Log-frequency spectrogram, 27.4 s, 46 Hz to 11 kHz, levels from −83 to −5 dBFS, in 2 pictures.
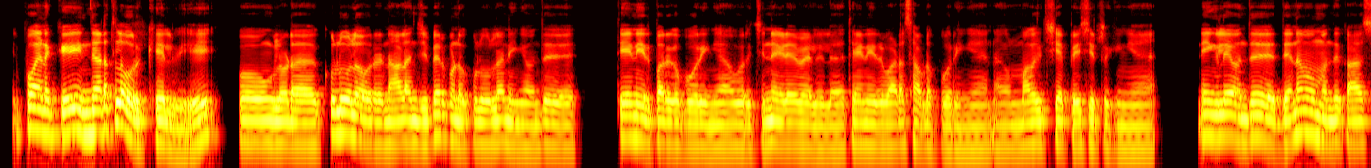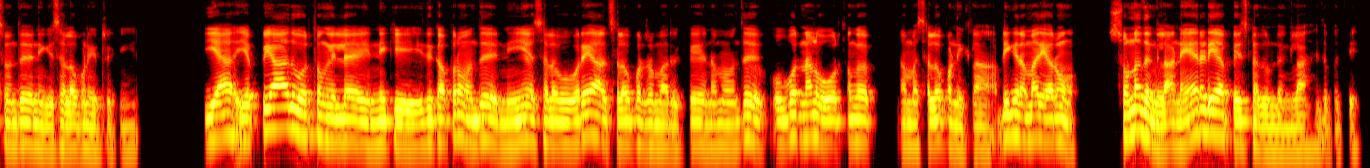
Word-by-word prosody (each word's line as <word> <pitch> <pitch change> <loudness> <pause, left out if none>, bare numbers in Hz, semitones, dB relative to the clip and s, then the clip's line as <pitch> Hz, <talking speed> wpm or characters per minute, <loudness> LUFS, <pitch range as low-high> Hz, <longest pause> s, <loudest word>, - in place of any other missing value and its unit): இப்போ, 170 - -1
எனக்கு 145 -1 +3
இந்த 140 +1 +4
இடத்துல 195 +4 +5
ஒரு 105 - +5
கேள்வி. 100 -7 +2 0.5
இப்போ 110 - -2 0.2
உங்களோட 105 -1 +3 0.3
குழுவுல 140 -2 +5
ஒரு 105 -1 0
4,5 110 0 +1
பேர் 135 -1 +1
கொண்ட 110 -3 +1
குழுவுல, 105 +1 +1
நீங்க 95 -1 -2
வந்து 95 +2 -2 0.7
தேநீர் 125 -4 +1
பருக 105 -1 +2
போறீங்க. 95 -1 0 0.2
ஒரு 95 -1 -1
சின்ன 105 +1 +1
இடைவேளயில 95 -3 -1 0.2
தேநீர், 100 -1 -1
வடை 95 +1 -1
சாப்பிட 95 0 -3
போறீங்க, 90 -1 -5 0.2
ந - - -9 0.3
மகிழ்ச்சியா 105 +2 -1
பேசீட்டு 100 0 -1
இருக்கீங்க. 90 -1 -5 0.7
நீங்களே 135 0 +3
வந்து 115 +3 +1 0.3
தினமும் 140 +2 +1
வந்து 110 0 +1
காசு 105 0 -1
வந்து 100 +1 -1
நீங்க 90 -1 -2
செலவு 95 -1 0
பண்ணிட்டு 90 -2 -5
இருக்கீங்க. 90 +1 -15 0.8
யா 130 +1 +3 0.2
எப்பயாவது 165 +7 +2
ஒருத்தவங்க, 130 -3 -1
இல்ல 115 0 +1 0.2
இன்னைக்கு 105 0 0 0.2
இதுக்கப்புறம் 110 +3 -1
வந்து 105 +3 0 0.2
நீயே 110 +3 0
செலவு, 105 -1 +1
ஒரே 130 +5 +2
ஆள் 110 - -2
செலவு 105 0 -1
பண்ற 100 -1 -3
மாரி 95 -1 -3
இருக்கு. 105 - -4
நம்ம 95 +1 -5
வந்து 125 +6 -2 0.3
ஒவ்வொரு 130 +4 -1
நாள் 130 -3 -1
ஒவ்வொருத்தவங்க 110 +1 0 0.4
நம்ம 100 -1 -3
செலவு 110 +1 +1
பண்ணிக்கலாம். 90 -1 -5
அப்படிங்கிற 130 -1 0
மாரி 125 -2 +1
யாரும் 115 0 0 0.5
சொன்னதுங்களா, 130 - +2
நேரடியா 145 +3 +3
பேசினது 105 -4 -1
உண்டுங்களா 85 0 -5
இதை - - -10
பத்தி? - - -12
105 Hz, 160 wpm, -22 LUFS, 95-125 Hz, 0.8 s, இடத்துல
